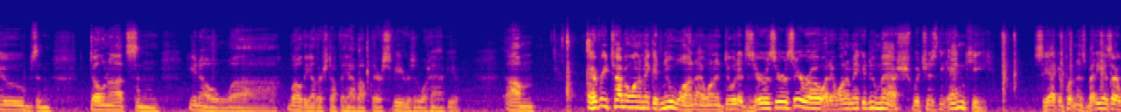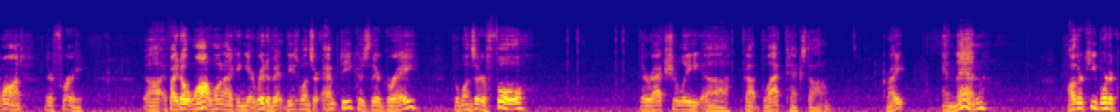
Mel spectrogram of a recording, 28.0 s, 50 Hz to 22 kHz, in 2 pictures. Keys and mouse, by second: 17.2 click, 20.4 click, 21.1 click, 21.7 click, 22.3 click, 23.2 click, 23.7 click.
